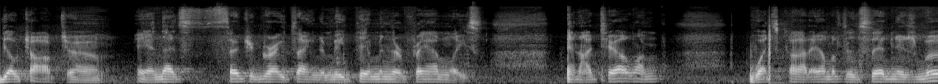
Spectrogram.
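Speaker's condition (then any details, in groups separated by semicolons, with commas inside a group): Laryngectomy for throat cancer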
